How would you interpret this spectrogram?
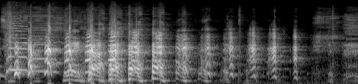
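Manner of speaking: loud, high laughing fit; real loud laugh; high burst of laughter. Real, not acted. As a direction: crack up loudly and high.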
